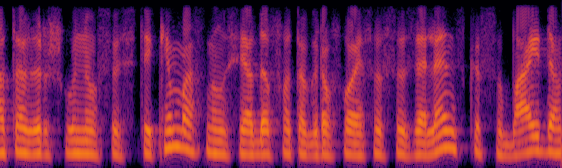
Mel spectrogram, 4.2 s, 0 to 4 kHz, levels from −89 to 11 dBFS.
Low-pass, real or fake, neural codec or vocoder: 3.6 kHz; real; none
